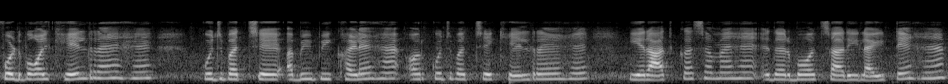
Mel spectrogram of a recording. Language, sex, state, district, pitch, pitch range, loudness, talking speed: Hindi, female, Madhya Pradesh, Dhar, 250 Hz, 230-275 Hz, -20 LUFS, 165 wpm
